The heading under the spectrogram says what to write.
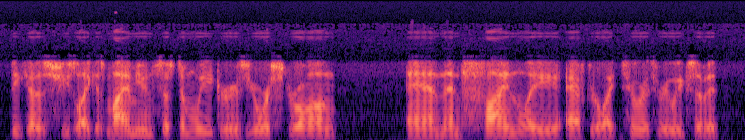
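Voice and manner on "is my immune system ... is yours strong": ordinary delivery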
